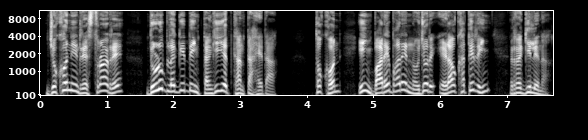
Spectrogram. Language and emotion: Santali, angry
